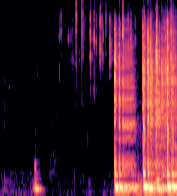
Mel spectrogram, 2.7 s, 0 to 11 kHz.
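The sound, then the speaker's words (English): Small glow-in-the-dark dice clatter and tick across a hard surface in quick, scattered clicks, then a louder, denser rattling noise follows for the last second, with no speech. “I actually rolled a 6 with my new glow-in-the-dark dice.”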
